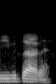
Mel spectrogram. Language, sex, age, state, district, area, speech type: Manipuri, male, 45-60, Manipur, Imphal East, rural, conversation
